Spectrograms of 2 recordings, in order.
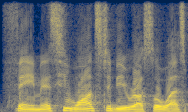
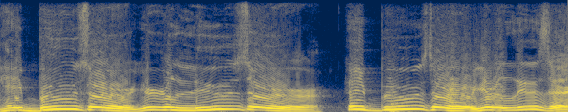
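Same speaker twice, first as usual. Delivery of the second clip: very slow, drawn-out, pitched-up, taunting yell, acted; 8 semitones higher, 3 dB louder than usual. Retelling a fan heckling a player at a free throw: imitating a fan yelling. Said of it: "the guy is yelling".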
